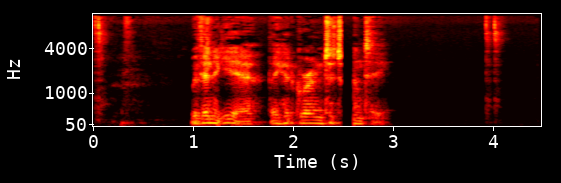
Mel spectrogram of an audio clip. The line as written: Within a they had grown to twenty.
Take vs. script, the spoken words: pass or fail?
fail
